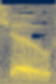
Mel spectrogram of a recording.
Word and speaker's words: shew: I recently heard about a church that said a fellow wasn't a Bible believer because he doesn't pronounce S-H-E-W as shoe. They pronounce it as show, so that proves they're not real Bible believers.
